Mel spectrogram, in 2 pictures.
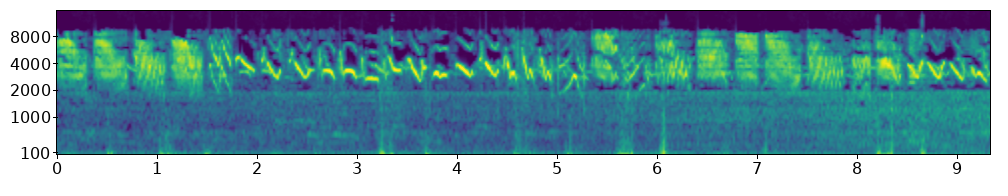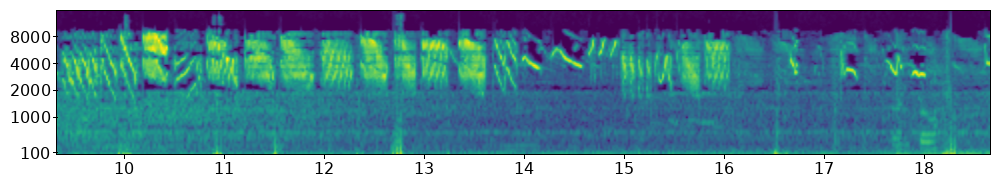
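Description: A caged songbird sings loud, rapid whistling and chattering phrases close by.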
